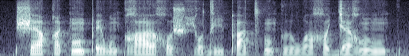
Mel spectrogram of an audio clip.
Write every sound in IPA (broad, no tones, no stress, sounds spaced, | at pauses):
ʃ ɛ q i k õ pʼ e w ũ k ʁ a ə̯ χ u ʃ ç o d i pʼ a t͡sʼ õ k ɯ w ʌ χ ʌ ɟ ɛ ʁ ũ k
